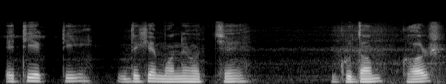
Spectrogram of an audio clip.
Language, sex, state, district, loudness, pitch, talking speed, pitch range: Bengali, male, West Bengal, Alipurduar, -19 LUFS, 130 Hz, 80 wpm, 125-145 Hz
